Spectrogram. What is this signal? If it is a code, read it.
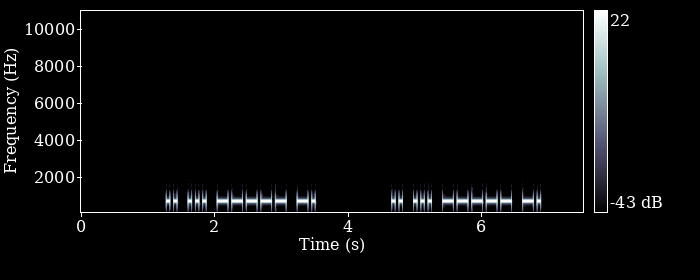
Morse code, heard as a keyed tone, about 22 wpm, 700 Hz. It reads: IS0N IS0N
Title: DXCC-100 Call Signs - 4 Characters - Repeated 2x - 22wpm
